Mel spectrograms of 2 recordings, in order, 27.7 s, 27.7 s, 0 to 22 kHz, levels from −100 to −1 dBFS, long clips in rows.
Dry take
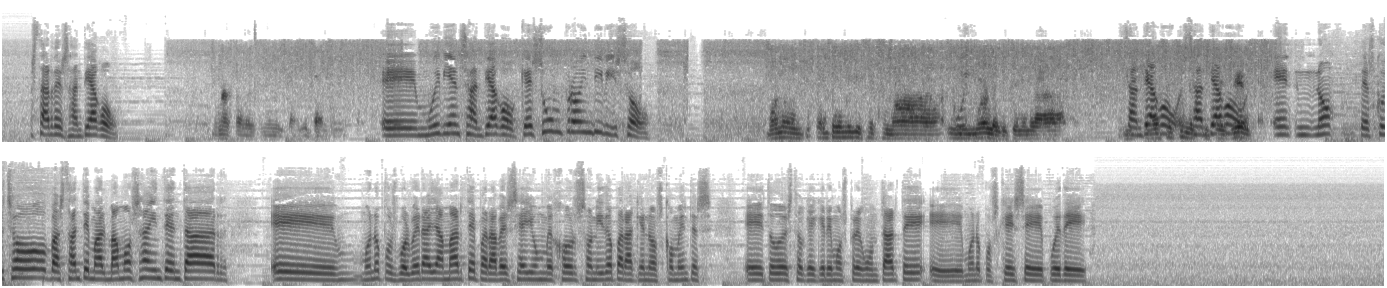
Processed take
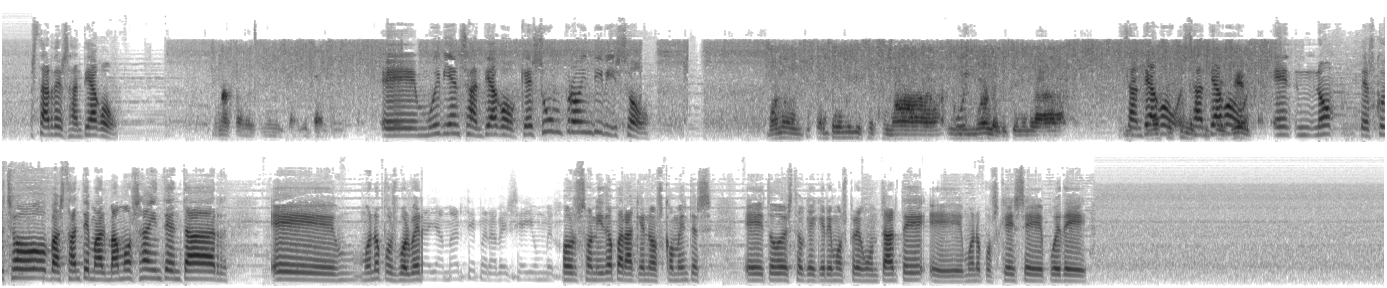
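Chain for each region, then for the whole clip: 18.03–19.45 s: vowel filter i + compression 12:1, threshold -49 dBFS
whole clip: high-pass 580 Hz 12 dB/octave; dynamic bell 1.3 kHz, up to +6 dB, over -38 dBFS, Q 1.3; trim +2.5 dB

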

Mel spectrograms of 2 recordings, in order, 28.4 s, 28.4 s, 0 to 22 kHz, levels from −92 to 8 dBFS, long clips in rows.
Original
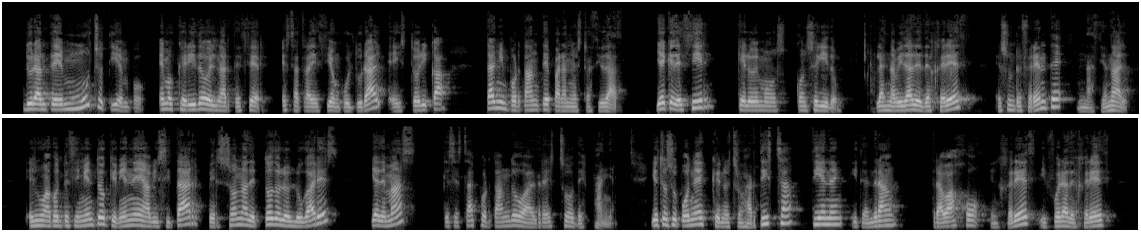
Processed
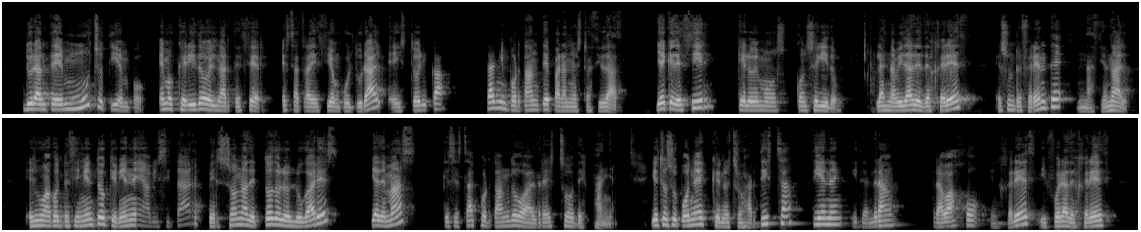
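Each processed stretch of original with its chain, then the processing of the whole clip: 5.23–6.24 s: low-pass 1.8 kHz 24 dB/octave + upward expansion, over -43 dBFS
15.88–16.61 s: high-pass 46 Hz + amplifier tone stack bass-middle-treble 5-5-5
23.50–27.00 s: hum notches 50/100/150/200/250 Hz + upward expansion, over -34 dBFS
whole clip: none

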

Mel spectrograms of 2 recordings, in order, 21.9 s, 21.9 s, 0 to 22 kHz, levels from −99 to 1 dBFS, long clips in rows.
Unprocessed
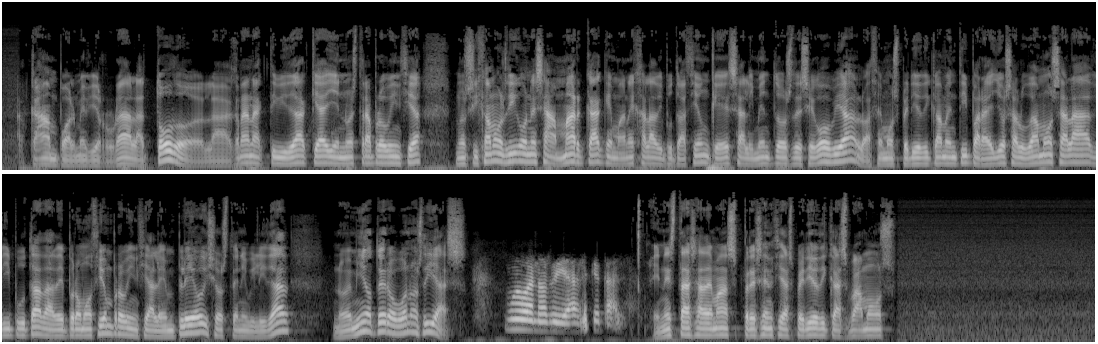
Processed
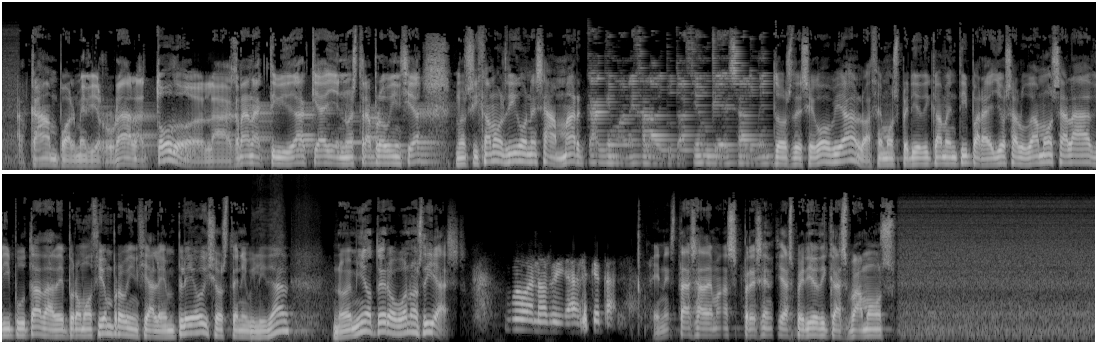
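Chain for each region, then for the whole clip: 0.79–4.57 s: peaking EQ 4.8 kHz +10.5 dB 2.3 oct + de-hum 68.47 Hz, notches 31
5.84–7.71 s: treble shelf 5.6 kHz +8.5 dB + inharmonic resonator 120 Hz, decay 0.47 s, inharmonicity 0.002
13.42–14.30 s: median filter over 9 samples + tone controls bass +9 dB, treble -6 dB + compression 3:1, threshold -31 dBFS
15.24–18.81 s: level-controlled noise filter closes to 1.2 kHz, open at -21.5 dBFS + bass shelf 330 Hz -10.5 dB + tremolo of two beating tones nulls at 1.9 Hz
whole clip: peak limiter -20 dBFS; compression 4:1, threshold -36 dBFS; high-pass 95 Hz; trim +8.5 dB

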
